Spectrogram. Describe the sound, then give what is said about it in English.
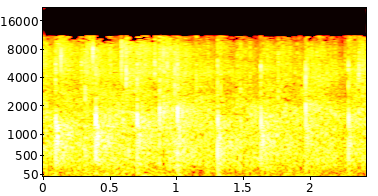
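Audience applause: scattered clapping taps out in a loose, steady stream, fairly light and never building to a roar. “Can we have a just round of applause just to say well done?”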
